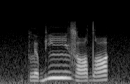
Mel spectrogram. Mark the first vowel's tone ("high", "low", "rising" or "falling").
low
